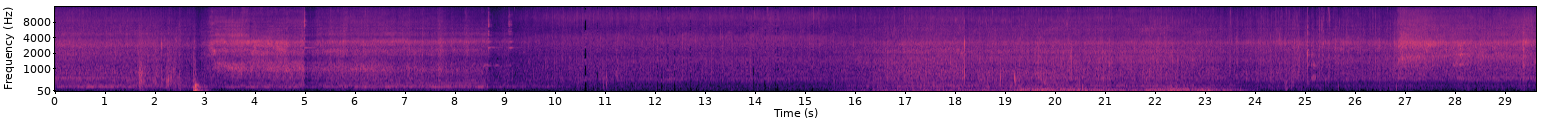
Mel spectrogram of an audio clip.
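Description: Marinated chicken sizzling as it fries in a Lodge cast-iron skillet, a steady hiss with a few small clicks and pops. Near the end the sizzle gets louder as the pieces are turned with tongs.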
